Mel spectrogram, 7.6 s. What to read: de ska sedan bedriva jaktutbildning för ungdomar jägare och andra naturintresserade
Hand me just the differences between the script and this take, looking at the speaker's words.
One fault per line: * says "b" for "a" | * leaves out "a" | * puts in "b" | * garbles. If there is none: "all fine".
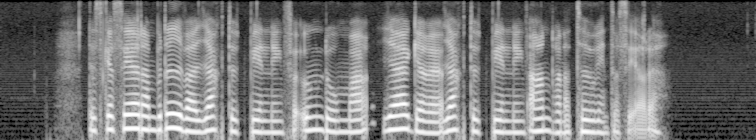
* says "jaktutbildning" for "och"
